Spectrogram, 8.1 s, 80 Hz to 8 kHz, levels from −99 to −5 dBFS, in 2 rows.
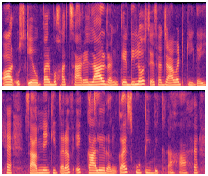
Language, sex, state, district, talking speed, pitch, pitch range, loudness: Hindi, female, Jharkhand, Palamu, 185 wpm, 240 Hz, 230-250 Hz, -19 LUFS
